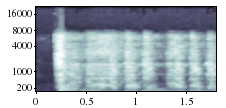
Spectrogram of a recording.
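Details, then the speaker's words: 2017 vehicle with crank no start: even starter cranking about four beats a second, never catching. There is no power at the fuel pump supply wire; it was bridged afterward. "Yeah, that's the the wire which which which uh supply the power to the to the pump."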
